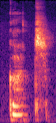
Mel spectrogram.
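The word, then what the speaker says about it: Gott: a little bit changed, the word God has changed too. G is becoming got. It's also written differently. Instead of the D, we got two T's at the end.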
